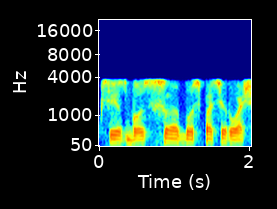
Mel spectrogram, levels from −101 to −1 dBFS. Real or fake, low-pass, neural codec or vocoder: real; 3.6 kHz; none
